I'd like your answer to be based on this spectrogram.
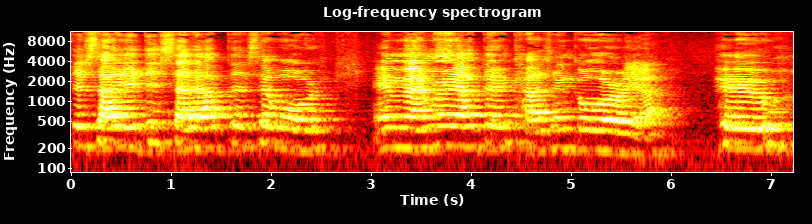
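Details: Adult man with cerebral palsy giving a talk about his own life; dysarthric speech in cerebral palsy.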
